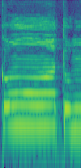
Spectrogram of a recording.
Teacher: یہ دیکھیں یہ نون ساکن ہے اور نون ساکن کے بعد حروف اخفا میں سے تا آیا ہوا ہے، تو یہاں پہ بھی اخفا کا قاعدہ ہو رہا ہے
